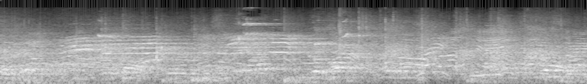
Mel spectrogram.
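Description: Live basketball in a gym: a ball dribbled on the hardwood court, sneakers squeaking in short high squeals, and players and spectators calling out, all echoing in the large hall.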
